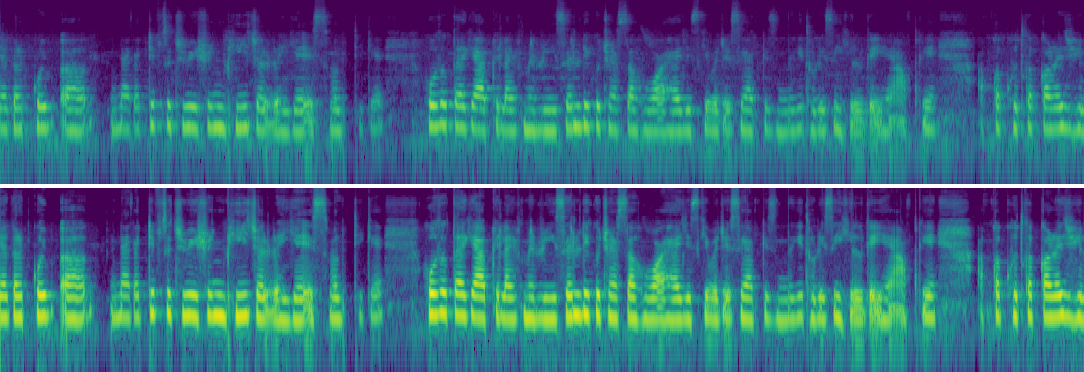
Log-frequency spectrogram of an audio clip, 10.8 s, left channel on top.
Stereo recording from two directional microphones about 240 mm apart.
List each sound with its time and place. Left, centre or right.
0.0 s speech: right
